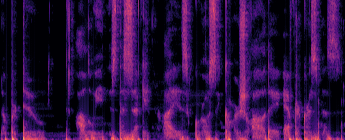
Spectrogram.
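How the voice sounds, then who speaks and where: A video game ASMR host whispers everything, breathy and fully unvoiced, never using a normal speaking tone. The voice is very high and animated, and the reading is soft, deliberate and unhurried, in a low-quality recording.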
